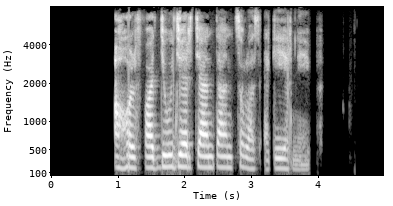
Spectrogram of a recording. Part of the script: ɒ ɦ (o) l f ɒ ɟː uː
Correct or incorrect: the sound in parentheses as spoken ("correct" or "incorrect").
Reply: correct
